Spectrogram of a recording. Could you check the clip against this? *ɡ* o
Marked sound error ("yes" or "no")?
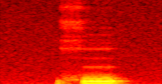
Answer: yes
